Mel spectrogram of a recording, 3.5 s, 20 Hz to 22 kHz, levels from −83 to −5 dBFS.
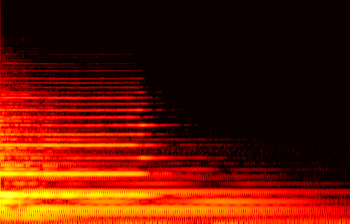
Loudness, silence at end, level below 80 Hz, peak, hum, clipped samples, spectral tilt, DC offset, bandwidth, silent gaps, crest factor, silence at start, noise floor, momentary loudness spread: -27 LUFS; 0.05 s; -50 dBFS; -8 dBFS; 50 Hz at -50 dBFS; under 0.1%; -6.5 dB/octave; under 0.1%; 9.6 kHz; none; 18 dB; 0 s; -47 dBFS; 22 LU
